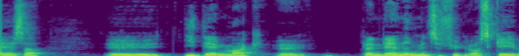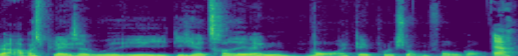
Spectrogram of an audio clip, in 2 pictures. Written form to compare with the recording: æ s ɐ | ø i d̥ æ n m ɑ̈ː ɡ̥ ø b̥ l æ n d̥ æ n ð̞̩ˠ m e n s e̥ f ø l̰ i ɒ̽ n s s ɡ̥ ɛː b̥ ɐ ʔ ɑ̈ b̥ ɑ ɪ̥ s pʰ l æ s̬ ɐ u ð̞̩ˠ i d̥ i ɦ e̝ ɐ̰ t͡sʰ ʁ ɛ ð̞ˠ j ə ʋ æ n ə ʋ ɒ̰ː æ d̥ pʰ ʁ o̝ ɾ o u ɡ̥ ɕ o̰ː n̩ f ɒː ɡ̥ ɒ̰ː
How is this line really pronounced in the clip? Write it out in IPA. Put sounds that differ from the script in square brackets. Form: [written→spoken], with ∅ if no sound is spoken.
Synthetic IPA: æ s ɐ | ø i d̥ æ n m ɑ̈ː ɡ̥ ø b̥ l æ n d̥ æ n ð̞̩ˠ m e n s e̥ f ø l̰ i ɒ̽ [n→∅] s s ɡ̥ ɛː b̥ [ɐ→ə] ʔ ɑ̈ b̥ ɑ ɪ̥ s pʰ l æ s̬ ɐ u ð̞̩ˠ i d̥ i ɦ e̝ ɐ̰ t͡sʰ ʁ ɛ ð̞ˠ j ə ʋ æ n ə ʋ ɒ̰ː æ d̥ pʰ ʁ o̝ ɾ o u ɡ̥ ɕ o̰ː n̩ f ɒː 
